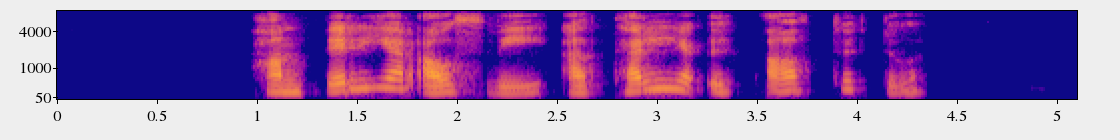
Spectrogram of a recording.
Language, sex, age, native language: Icelandic, female, 30-39, Icelandic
